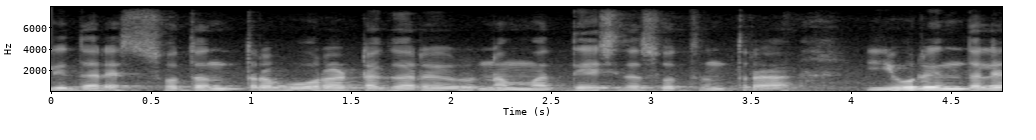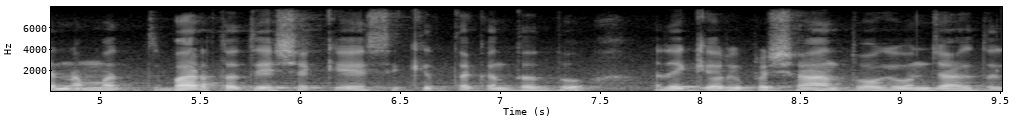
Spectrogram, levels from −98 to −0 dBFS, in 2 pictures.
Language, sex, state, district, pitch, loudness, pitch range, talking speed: Kannada, male, Karnataka, Chamarajanagar, 120 Hz, -25 LUFS, 115-125 Hz, 100 wpm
